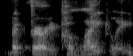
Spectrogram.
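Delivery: ordinary delivery, nothing marked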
